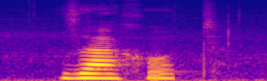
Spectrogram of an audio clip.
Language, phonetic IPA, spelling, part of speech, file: Czech, [ˈzaːxot], záchod, noun, Cs-záchod.ogg
- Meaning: toilet, lavatory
